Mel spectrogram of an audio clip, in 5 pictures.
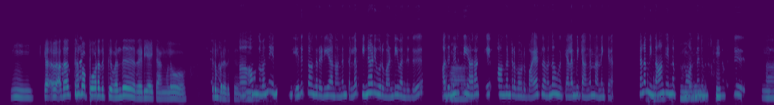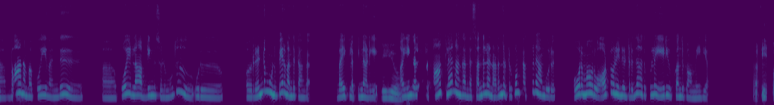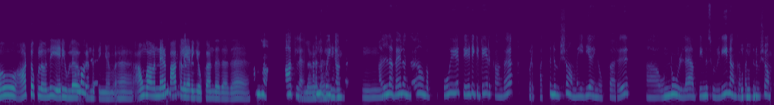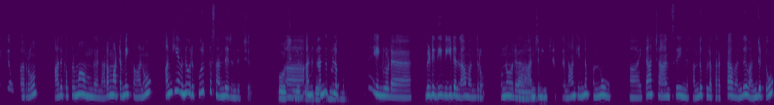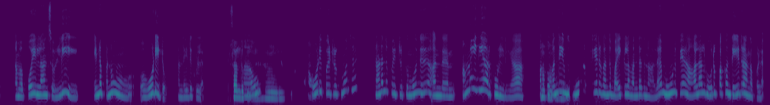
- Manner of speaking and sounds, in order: afraid: "அப்பாடி நல்லவேள"; chuckle; other background noise; tapping; unintelligible speech; chuckle; other noise; unintelligible speech
- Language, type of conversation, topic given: Tamil, podcast, பயத்தை எதிர்த்து நீங்கள் வெற்றி பெற்ற ஒரு சம்பவத்தைப் பகிர்ந்து சொல்ல முடியுமா?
